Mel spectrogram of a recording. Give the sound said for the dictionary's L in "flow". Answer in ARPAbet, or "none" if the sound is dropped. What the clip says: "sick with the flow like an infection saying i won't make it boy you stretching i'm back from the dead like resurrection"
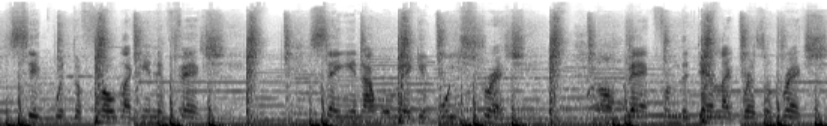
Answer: L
